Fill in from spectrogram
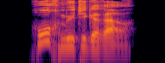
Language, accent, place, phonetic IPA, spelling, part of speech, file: German, Germany, Berlin, [ˈhoːxˌmyːtɪɡəʁɐ], hochmütigerer, adjective, De-hochmütigerer.ogg
- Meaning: inflection of hochmütig: 1. strong/mixed nominative masculine singular comparative degree 2. strong genitive/dative feminine singular comparative degree 3. strong genitive plural comparative degree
